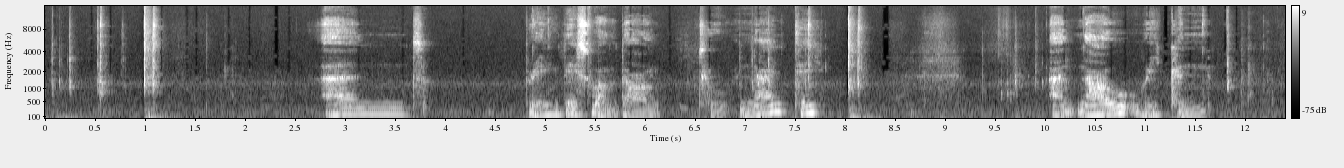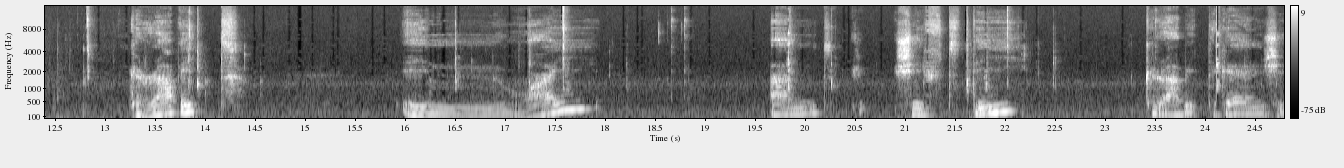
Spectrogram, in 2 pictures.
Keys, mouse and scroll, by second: 0.1 0, 1.0 Return, 4.9 click, 6.9 9, 7.1 0, 8.0 Return, 9.6 scroll down 1, 10.4 shift+middle click, 13.9 g, 17.2 y, 21.5 shift+d.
